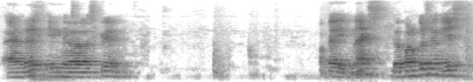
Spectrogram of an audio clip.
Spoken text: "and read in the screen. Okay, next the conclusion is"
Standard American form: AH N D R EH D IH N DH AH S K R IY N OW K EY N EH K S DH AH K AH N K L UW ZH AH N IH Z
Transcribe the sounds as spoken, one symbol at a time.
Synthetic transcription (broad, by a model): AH N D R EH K IH N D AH S K R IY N OW K EY N EH K S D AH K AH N K W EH S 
